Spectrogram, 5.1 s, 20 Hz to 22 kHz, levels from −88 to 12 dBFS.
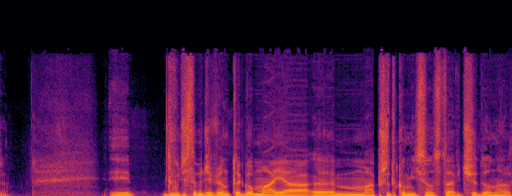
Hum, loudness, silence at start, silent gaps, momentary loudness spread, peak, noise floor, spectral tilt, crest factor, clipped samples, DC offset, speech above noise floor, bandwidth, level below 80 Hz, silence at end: none; -14 LUFS; 0 s; none; 17 LU; -2 dBFS; -33 dBFS; -5.5 dB/octave; 12 dB; under 0.1%; under 0.1%; 21 dB; 17 kHz; -36 dBFS; 0 s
